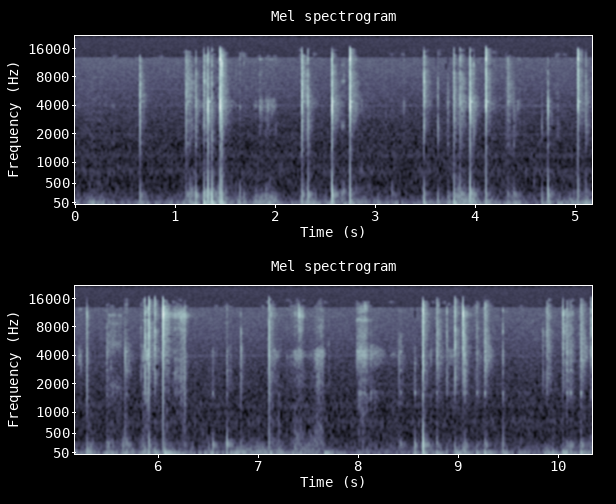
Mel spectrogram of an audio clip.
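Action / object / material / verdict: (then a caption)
tap / metal microphone body / metal / none. Long grey pointed nails tap and scratch the sides of two identical silver metal cylindrical microphones. It makes a quiet, irregular run of sharp clicks and dry taps with short scratchy rasps between them, each tap giving a low thump with a bright edge that dies away almost at once.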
